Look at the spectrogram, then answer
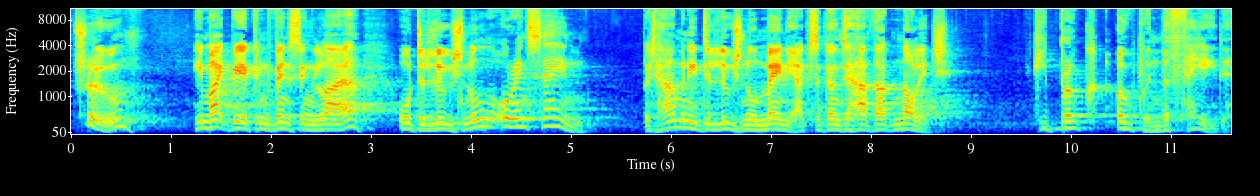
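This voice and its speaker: An actor playing a witty, vain, sardonic mage in a fantasy video game, with theatrical, flippant delivery. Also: male voice, medium pitch, lively intonation, measured pace, a bit bright. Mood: grave, wry. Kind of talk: video game character dialogue. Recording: long hall reverb.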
